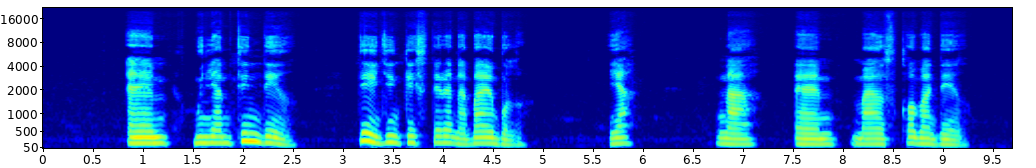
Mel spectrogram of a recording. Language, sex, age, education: Igbo, female, 46-60, tertiary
